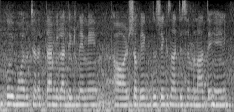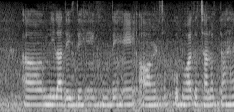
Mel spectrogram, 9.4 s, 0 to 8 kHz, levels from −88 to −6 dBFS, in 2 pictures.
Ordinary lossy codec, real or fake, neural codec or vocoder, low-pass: none; fake; codec, 16 kHz, 16 kbps, FunCodec, trained on Chinese and English, 50 frames a second; none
